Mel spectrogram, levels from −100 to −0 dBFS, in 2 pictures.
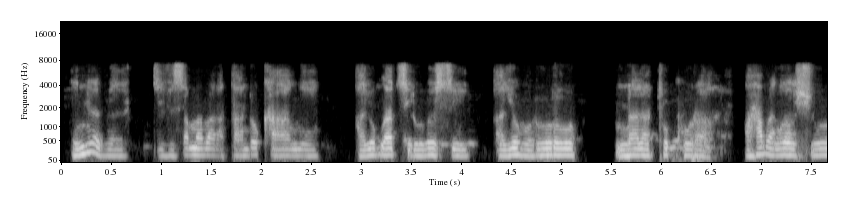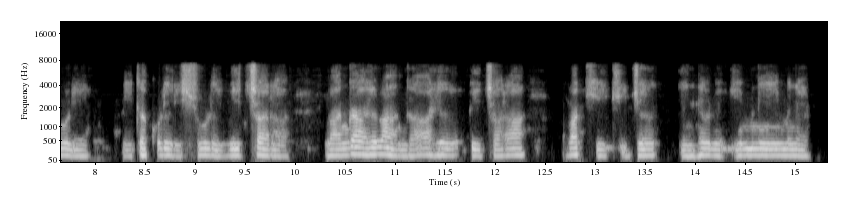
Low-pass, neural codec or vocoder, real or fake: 7.2 kHz; codec, 24 kHz, 3 kbps, HILCodec; fake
